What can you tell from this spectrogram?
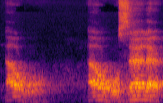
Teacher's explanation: huruf ro sukun diawali dengan fathah cara bacanya ditebalkan r-nya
